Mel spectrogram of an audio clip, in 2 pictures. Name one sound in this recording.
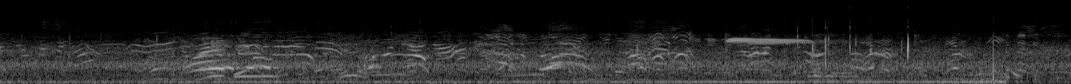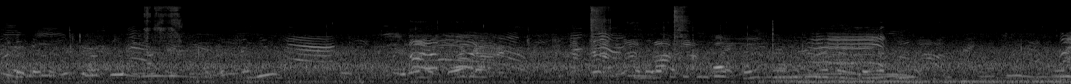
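Children and adults shout and cheer at a distance outdoors.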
